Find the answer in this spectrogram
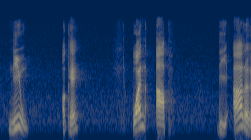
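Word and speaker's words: ν: the velocity V by actually is pronounced as mu and nu okay so it's different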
